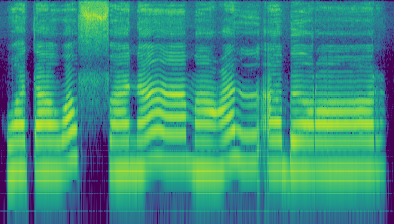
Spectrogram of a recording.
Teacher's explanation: ba sukun atau ba mati kita baca pantul karena merupakan huruf Qalqalah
